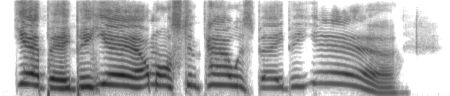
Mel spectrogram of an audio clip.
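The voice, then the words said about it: Austin Powers impression. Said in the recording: “Okay, I'm going to do an impression, too. ... Okay, go ahead, do an impression.”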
